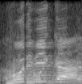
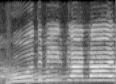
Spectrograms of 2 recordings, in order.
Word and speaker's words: ভৌত: ভূত বিজ্ঞান, ভূত বিজ্ঞান নয়, বলো ভৌত বিজ্ঞান।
